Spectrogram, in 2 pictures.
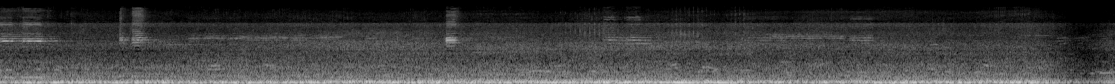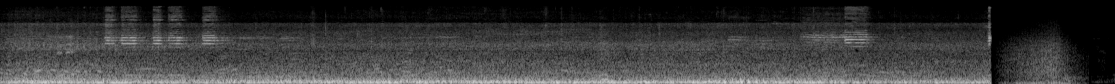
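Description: Street traffic: a steady low rumble of vehicle engines with short vehicle-horn toots several times. The sound dips briefly about eleven seconds in and cuts off about a second before the end.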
